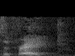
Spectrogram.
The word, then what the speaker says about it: Sifrei: Not Sifri, that it's mine, because it's not mine any more than anyone else's. People often mispronounce it as Sifri.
